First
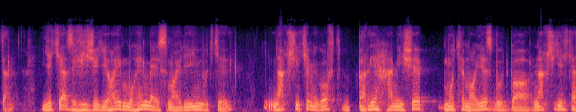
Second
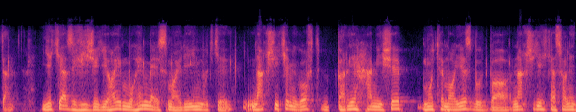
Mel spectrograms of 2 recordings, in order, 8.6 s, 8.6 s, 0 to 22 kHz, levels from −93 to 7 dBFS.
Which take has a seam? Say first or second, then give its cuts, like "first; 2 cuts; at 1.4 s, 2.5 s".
second; 1 cut; at 3.6 s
